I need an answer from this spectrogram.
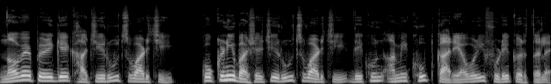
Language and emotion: Goan Konkani, neutral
